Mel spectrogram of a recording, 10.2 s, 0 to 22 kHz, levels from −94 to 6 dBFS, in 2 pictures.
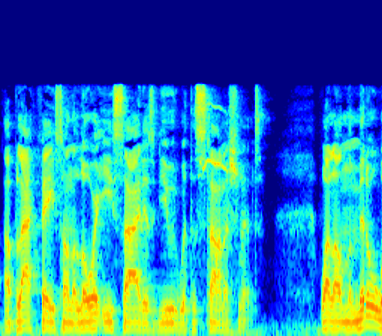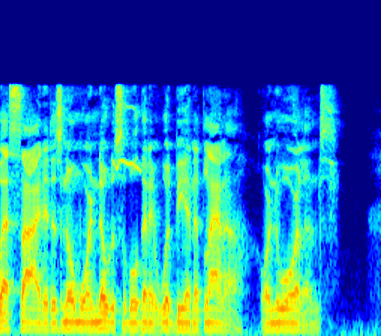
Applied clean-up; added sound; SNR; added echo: none; Screech; 18 dB; none.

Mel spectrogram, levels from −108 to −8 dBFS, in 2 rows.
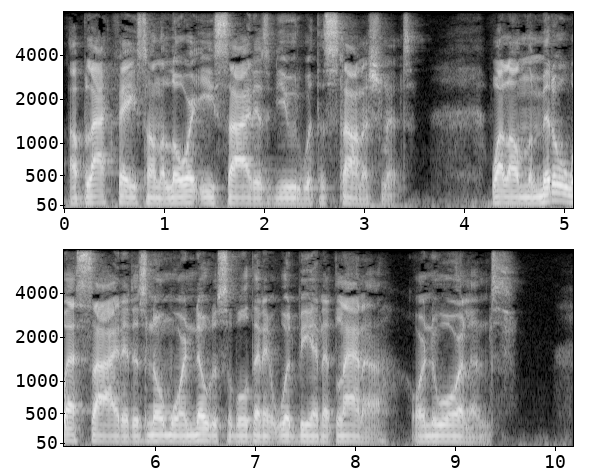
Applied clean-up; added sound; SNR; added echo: none; none; none; none.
